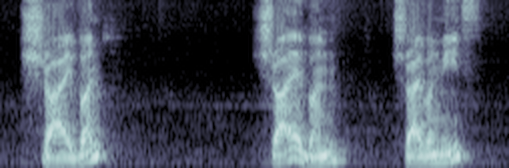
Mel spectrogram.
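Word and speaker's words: schreiben: Fifth sound जो है हमारे पास एस सी एच जो है हमारे पास एससी एच जब भी जर्मन में आते हैं वो साउंड करता है शे जैसे एग्जांपल एग्जांपल से समझते हैं। श्राइबन श्राइबन श्राइबन मींस टू राइट करना।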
